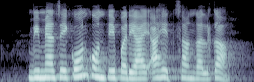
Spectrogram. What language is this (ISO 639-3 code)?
mar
